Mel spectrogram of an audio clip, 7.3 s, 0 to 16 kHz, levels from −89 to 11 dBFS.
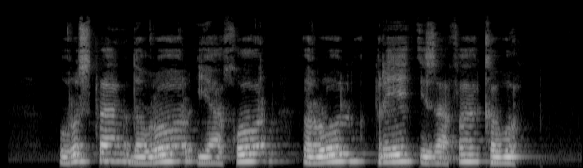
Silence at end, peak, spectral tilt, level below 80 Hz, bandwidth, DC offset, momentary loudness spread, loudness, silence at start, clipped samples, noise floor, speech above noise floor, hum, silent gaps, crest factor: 0.75 s; -8 dBFS; -8 dB/octave; -74 dBFS; 9.4 kHz; under 0.1%; 9 LU; -24 LUFS; 0.75 s; under 0.1%; -72 dBFS; 48 dB; none; none; 16 dB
